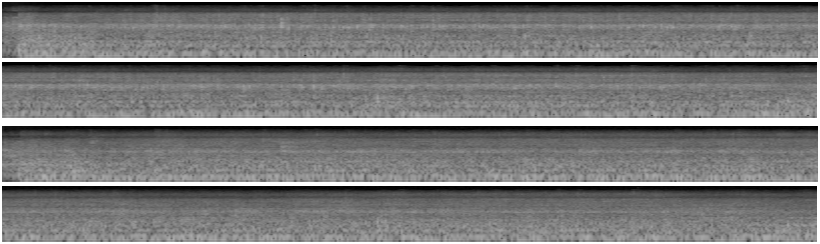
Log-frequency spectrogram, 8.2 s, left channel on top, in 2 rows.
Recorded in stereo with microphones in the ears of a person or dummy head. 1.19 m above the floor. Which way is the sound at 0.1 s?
55° left (ahead or behind).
